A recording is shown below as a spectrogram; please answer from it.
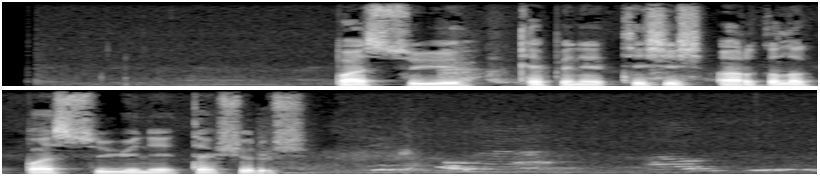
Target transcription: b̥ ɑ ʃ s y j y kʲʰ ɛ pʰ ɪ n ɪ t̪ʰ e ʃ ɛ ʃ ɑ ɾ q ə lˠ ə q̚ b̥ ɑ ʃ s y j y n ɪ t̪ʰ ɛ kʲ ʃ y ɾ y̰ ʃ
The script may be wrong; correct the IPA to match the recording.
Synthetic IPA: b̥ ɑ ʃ s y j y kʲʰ ɛ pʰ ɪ n ɪ t̪ʰ e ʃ i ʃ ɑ ɾ q ə lˠ ə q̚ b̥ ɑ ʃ s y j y n ɪ t̪ʰ ɛ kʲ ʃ y ɾ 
